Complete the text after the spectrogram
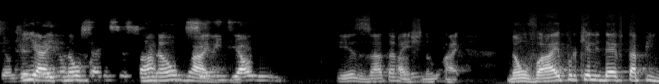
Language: Portuguese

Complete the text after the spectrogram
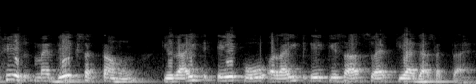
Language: Hindi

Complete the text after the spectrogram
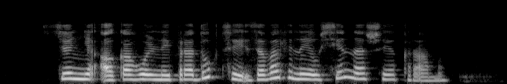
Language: Belarusian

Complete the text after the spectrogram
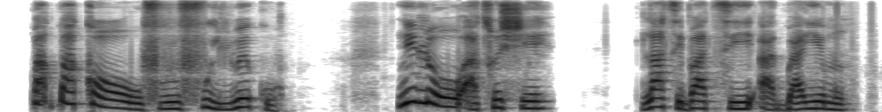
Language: Yoruba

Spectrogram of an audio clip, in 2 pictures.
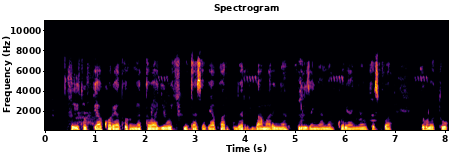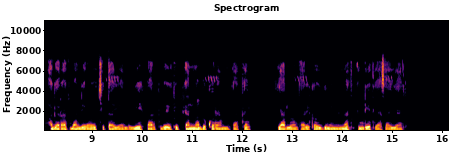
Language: Amharic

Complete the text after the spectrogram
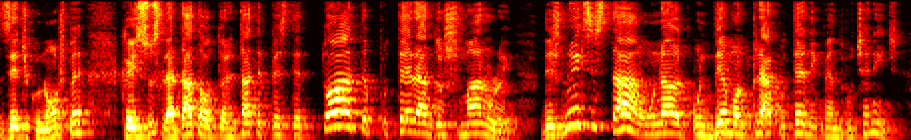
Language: Romanian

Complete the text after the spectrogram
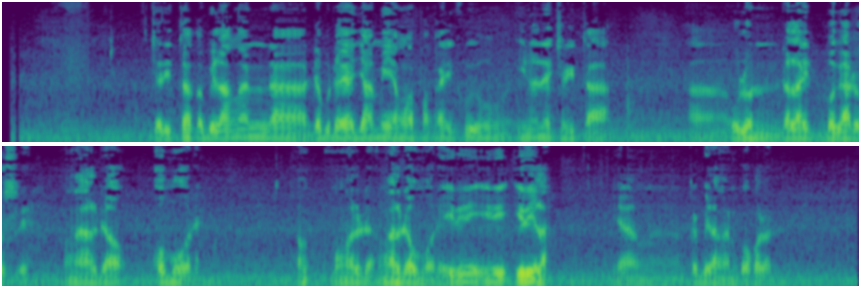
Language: Sabah Bisaya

